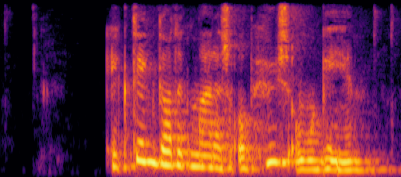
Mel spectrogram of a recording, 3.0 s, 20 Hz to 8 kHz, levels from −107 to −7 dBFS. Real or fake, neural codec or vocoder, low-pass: fake; vocoder, 44.1 kHz, 80 mel bands, Vocos; 7.2 kHz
